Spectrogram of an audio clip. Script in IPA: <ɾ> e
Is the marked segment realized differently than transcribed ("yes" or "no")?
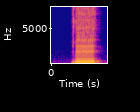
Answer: no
